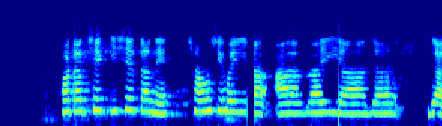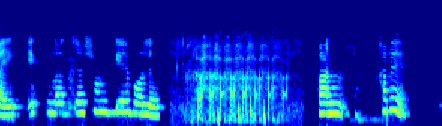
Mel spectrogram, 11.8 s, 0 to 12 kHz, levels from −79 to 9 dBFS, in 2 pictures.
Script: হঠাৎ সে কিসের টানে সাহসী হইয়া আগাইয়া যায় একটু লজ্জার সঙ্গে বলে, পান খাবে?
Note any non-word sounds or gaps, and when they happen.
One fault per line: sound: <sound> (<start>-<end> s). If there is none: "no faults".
sound: dropout (3.3-3.4 s)
sound: laugh (8.2-9.8 s)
